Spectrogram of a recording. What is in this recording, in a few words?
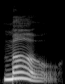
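"mow", English word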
